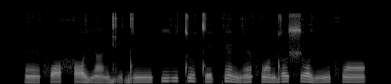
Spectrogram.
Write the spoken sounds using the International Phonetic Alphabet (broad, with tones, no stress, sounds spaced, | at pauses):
ɛ̃˨ f ɔ˧ h ɔ˧ j ã˨ ɡ i˨ d ĩ˧ | j i˦ t u˦˨ t e˨˦ k ɛ̃˦˨ ɡ ɛ̃˨˦ f ɔ̃˧ d o˦ ʃ o˦˨ j ĩ˨˦ f ɔ̃˦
